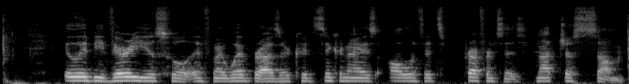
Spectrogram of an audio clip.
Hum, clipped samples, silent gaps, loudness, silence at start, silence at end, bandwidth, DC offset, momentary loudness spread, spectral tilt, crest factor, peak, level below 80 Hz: none; under 0.1%; none; -25 LUFS; 0.05 s; 0.05 s; 16 kHz; under 0.1%; 13 LU; -6 dB/octave; 16 dB; -8 dBFS; -52 dBFS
